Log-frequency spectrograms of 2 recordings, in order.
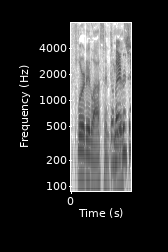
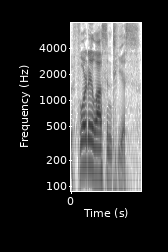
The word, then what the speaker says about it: Flor de las Antillas: Now what is the My Father I like that I can never pronounce? – The Flor de las Antillas. – Thank you. Flor de las Antillas.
